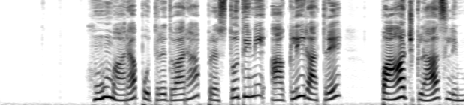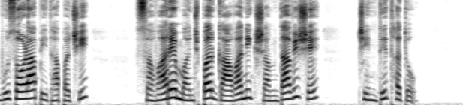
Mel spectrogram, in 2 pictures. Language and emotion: Gujarati, fearful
